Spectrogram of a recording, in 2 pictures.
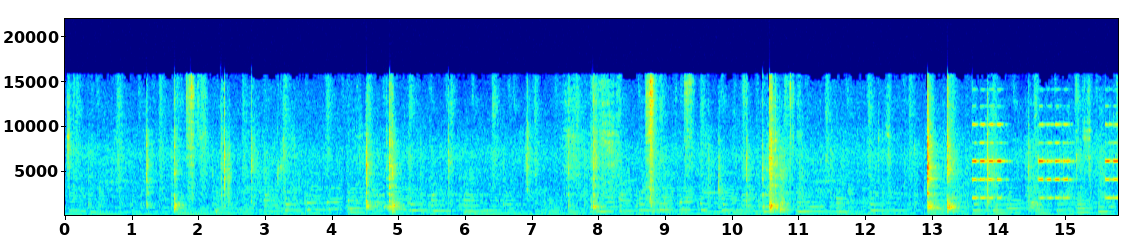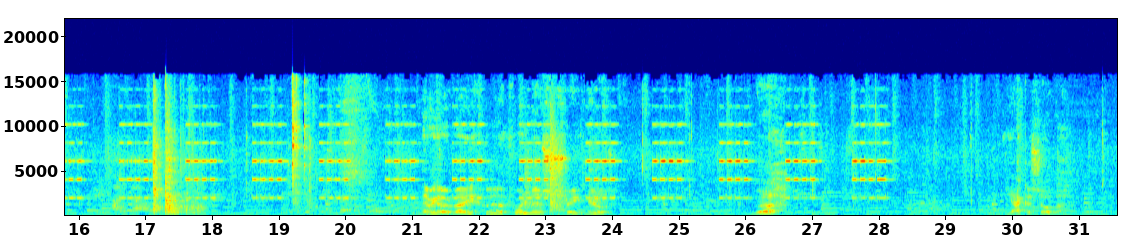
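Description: Electronic countdown-timer alarm beeping in a fast, even series for about fourteen seconds from about halfway in, signalling that the challenge's time limit is up. Background music plays throughout, with a few knocks and voices near the end of the beeping.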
